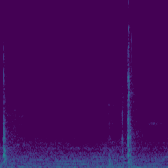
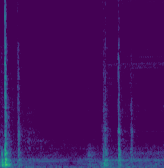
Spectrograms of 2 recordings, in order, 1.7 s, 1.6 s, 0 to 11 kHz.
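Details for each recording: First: 2008 Chevy Impala after replacing the HVAC air door actuator behind the dashboard, which caused the infamous knocking when changing air controls: two soft clicks over faint cabin hum, no knocking or binding; normal actuator operation. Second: 2008 Chevy Impala: sharp irregular tapping behind dashboard when changing air controls or after key off; gear-operated recirculation door actuator binds, locks up and snaps back; fix is replacing the actuator.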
